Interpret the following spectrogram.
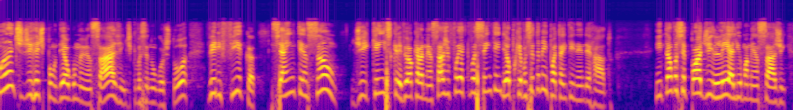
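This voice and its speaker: A man with a Brazilian Portuguese accent giving a spiritual lecture, explaining calmly and repeating his points with examples. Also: high voice, no room sound, muffled recording. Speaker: religious lecturer.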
